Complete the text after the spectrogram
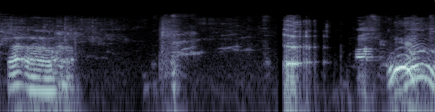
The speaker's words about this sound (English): Ooh. I was burping like that.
